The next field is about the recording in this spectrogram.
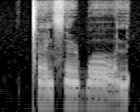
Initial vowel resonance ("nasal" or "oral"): nasal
